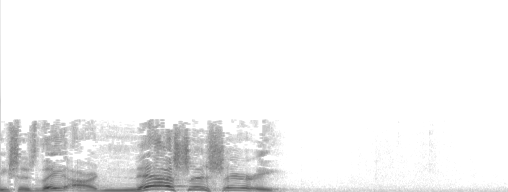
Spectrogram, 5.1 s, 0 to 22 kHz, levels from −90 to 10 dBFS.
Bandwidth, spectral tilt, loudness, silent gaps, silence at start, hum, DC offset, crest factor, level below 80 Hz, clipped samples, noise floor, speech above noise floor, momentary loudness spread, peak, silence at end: 8.8 kHz; -3.5 dB/octave; -30 LUFS; none; 0 s; none; under 0.1%; 20 dB; -86 dBFS; under 0.1%; -73 dBFS; 43 dB; 10 LU; -14 dBFS; 2.3 s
